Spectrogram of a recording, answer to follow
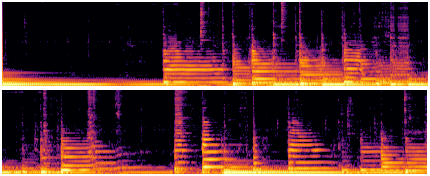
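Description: Double bass played pizzicato: a low note rings for about two seconds, then a run of plucked notes follows, some higher up the instrument.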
